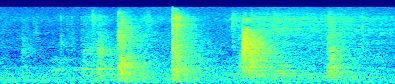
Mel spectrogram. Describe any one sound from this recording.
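A wooden chess piece is set down on a board with a light knock.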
